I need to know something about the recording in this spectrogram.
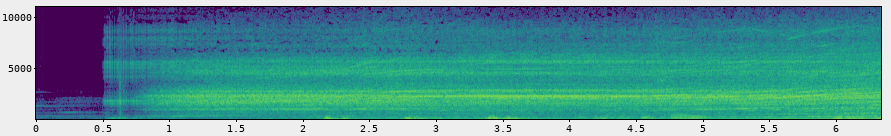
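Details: RC brushless motor and ESC on a servo tester, throttle started at the zero position, powered by a LiPo: quiet, then spins up to an even high whine with light thumps underneath, a healthy run.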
